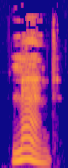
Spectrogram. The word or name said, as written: Inde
